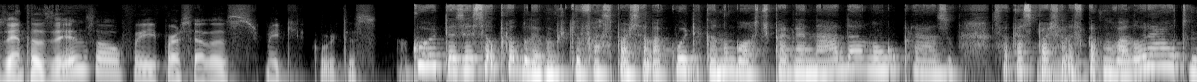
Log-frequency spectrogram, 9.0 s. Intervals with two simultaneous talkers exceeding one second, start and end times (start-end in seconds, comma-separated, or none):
none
